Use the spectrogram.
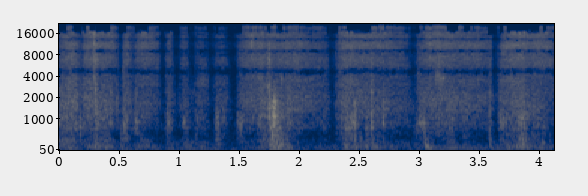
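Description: A paper flap on a handmade mini album is burnished down with quick, faint rubbing strokes in an uneven rhythm, close and quiet with no talking.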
